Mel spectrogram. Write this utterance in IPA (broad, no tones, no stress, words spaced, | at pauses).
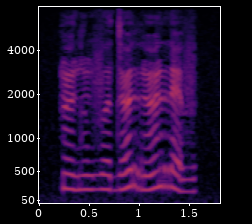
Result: kœ̃dũ və dœ rœ̃rɛv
